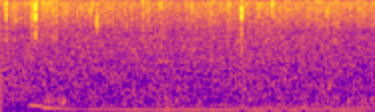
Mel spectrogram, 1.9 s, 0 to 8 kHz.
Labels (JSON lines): {"label": "biophony", "recorder": "SoundTrap 300"}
